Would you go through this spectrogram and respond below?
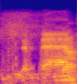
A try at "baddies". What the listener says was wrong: Not with a T.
